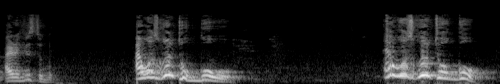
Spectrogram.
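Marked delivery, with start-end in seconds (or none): 1.3-2.4 emphatic declaration. Acted. Preacher repeats line building force. 3.9-4.9 high, loud preaching cry on going; emphatic shout. Acted. Preacher repeats line building force.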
